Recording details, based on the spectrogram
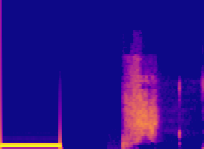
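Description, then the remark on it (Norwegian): A phone-line ringing tone as a call is placed to Egil, the voice of Love Island: a single steady, low electronic tone rings for under a second and stops, followed by silence and then a short burst of hissy crackle and a few faint clicks. “Så vi bare tar og ringer Egil. Vi ringer.”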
